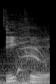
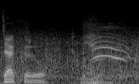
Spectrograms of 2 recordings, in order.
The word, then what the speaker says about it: Deku: Also, when I was younger, I used to say Deku instead of Deku. But after watching My Hero Academia, I kind of learned I've been saying it wrong this whole time.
